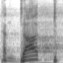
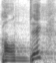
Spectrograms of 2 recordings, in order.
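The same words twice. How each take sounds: First: The stress is on the second syllable. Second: The stress is on the first syllable. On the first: The word is used as a verb. "falls on the second syllable" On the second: The word is used as a noun. "it could fall on the first syllable"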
